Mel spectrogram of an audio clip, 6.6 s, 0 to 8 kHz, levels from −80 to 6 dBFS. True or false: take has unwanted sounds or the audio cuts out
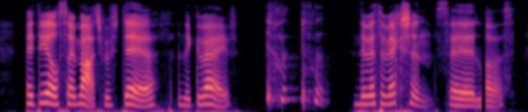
true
